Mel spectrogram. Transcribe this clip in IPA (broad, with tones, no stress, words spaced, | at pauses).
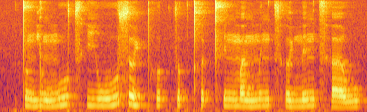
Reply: t̪ʊ˨˩ŋjʊ˨˩ŋmuː˥t͡sʰiː˨w uː˥ sɵ˧ɥ pʰʊ˨˥k̚ sʊ˨˥k̚t̪ʰɵ˨t̚t̪ʰɪ˧ŋmɐ˨˧ŋ mɪ˧ŋ t͡sʰɵ˨ɥ n̪ɪ˥ŋ t͡sʰɐ˨˧w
